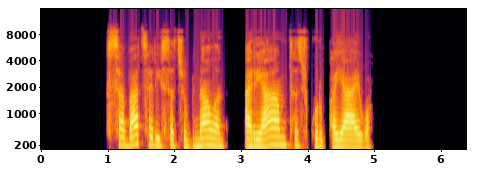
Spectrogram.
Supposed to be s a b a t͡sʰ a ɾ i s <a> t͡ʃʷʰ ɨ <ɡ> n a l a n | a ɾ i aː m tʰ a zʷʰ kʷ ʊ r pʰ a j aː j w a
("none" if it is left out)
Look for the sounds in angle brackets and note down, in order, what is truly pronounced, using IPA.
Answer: a, b

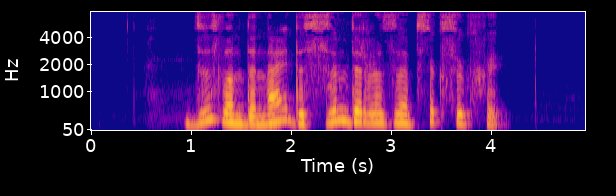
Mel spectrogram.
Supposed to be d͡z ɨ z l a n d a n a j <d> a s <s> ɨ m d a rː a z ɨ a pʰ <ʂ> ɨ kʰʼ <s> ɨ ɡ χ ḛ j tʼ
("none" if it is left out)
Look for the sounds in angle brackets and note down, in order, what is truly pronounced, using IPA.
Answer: d, z, s, s

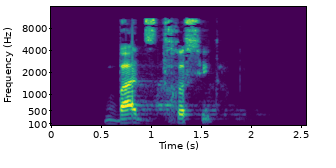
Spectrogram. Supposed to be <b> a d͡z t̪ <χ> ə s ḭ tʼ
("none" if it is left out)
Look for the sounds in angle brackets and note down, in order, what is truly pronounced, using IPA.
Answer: b, χ

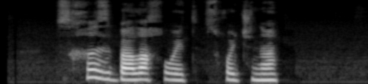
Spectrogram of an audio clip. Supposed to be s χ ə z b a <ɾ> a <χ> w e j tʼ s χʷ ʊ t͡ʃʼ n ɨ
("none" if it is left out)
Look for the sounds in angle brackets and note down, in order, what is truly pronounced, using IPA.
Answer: l, χ

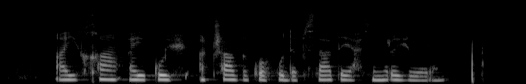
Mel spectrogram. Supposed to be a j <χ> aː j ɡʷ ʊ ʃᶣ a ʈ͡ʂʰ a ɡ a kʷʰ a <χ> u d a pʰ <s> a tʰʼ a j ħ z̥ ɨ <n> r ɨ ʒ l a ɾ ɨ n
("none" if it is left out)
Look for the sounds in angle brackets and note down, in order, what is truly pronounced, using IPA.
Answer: χ, χ, s, n

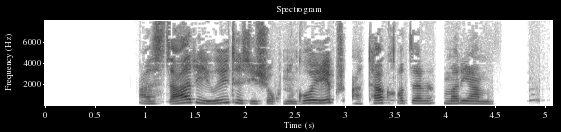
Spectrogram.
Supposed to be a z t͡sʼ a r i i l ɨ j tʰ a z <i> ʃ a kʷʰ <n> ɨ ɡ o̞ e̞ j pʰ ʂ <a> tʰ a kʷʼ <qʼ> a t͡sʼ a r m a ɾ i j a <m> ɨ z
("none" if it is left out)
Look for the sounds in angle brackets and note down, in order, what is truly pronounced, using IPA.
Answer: i, n, a, qʼ, m

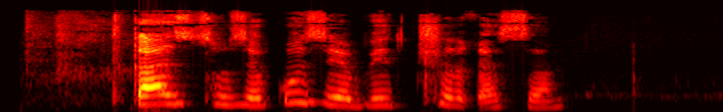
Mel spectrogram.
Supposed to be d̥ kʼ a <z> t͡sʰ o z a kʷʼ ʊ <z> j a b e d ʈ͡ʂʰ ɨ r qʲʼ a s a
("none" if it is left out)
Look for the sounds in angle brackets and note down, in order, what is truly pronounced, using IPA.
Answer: z, z

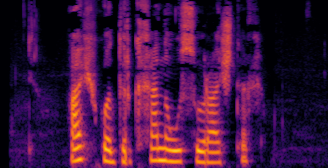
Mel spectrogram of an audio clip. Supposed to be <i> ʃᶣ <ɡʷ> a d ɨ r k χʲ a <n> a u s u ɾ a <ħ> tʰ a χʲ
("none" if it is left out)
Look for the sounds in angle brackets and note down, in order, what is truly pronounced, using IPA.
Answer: a, kʷ, n, ʃ

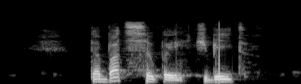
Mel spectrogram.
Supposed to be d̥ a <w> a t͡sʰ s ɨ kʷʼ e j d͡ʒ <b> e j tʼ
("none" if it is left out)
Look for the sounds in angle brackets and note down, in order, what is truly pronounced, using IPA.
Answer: b, b

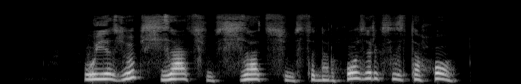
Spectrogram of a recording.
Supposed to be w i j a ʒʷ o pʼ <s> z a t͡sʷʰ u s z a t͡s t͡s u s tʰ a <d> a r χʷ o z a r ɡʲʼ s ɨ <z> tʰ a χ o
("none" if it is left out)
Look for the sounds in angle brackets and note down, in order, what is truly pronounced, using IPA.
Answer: s, n, z

